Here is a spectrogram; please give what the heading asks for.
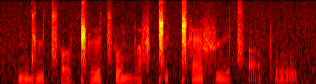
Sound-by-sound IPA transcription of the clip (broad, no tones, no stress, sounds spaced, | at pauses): n d ʉ t͡sʼ ɔ o̯ ǁʰ ø t͡sʼ o m b ɑ f ǁ i ǁʰ æ f ʉ e̯ t͡sʼ ɑ̰ pʼ o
